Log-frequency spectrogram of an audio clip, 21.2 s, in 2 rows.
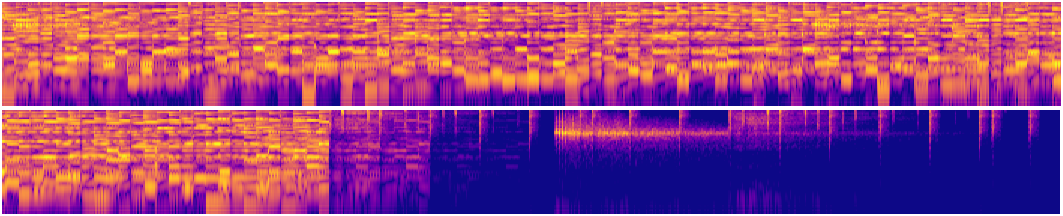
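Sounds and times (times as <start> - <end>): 
quirky pretty synth arpeggios: 0.0 - 15.4.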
